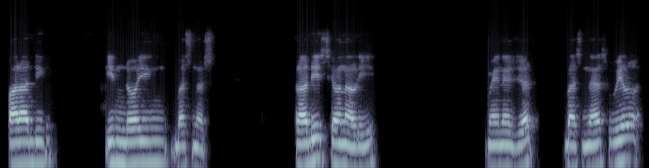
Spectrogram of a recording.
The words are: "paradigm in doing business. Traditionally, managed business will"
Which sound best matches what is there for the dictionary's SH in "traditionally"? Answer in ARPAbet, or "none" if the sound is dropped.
S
